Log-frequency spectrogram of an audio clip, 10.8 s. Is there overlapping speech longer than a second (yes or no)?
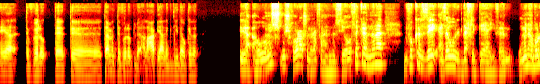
no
